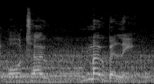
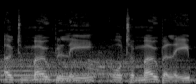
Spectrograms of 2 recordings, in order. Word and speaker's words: Automobili: There we can see the number 23 car of Rocco Mazzola for Radici Automobili. I've been told how to correctly pronounce the team. It's not Automobili, which I have said previously. It's Automobili.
